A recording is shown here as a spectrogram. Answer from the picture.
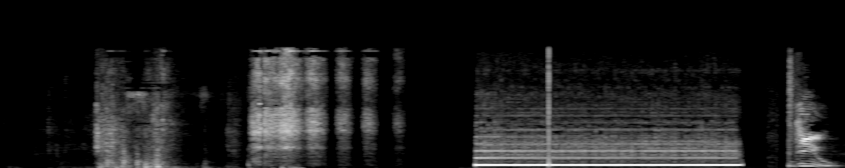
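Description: Two short bursts of scuffling and knocking, then a loud steady electronic beep lasting about two seconds, one low tone with overtones, that cuts off suddenly.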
